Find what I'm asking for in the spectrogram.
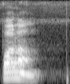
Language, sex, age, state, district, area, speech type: Nepali, male, 45-60, West Bengal, Kalimpong, rural, read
